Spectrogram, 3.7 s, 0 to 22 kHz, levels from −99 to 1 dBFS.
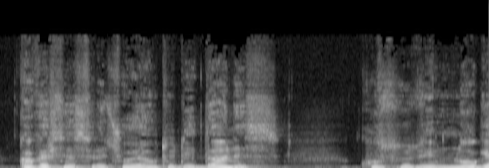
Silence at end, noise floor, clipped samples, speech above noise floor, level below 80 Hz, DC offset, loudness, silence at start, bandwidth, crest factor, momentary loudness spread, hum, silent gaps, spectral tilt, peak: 0 s; -52 dBFS; under 0.1%; 32 dB; -52 dBFS; under 0.1%; -22 LUFS; 0.15 s; 14 kHz; 14 dB; 12 LU; none; none; -7 dB/octave; -6 dBFS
